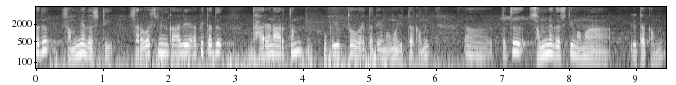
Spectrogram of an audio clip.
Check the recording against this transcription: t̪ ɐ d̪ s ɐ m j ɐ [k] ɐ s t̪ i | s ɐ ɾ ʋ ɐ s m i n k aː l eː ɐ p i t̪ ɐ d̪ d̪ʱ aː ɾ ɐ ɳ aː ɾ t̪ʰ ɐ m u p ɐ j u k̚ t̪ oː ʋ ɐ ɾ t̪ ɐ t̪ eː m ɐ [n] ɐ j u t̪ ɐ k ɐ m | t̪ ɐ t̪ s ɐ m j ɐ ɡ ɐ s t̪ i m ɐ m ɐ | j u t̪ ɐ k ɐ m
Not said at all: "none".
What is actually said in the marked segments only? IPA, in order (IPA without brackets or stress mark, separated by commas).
ɡ, m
